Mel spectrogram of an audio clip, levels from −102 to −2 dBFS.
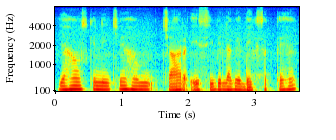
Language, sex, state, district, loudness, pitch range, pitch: Hindi, male, Bihar, Patna, -16 LUFS, 110-125 Hz, 115 Hz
